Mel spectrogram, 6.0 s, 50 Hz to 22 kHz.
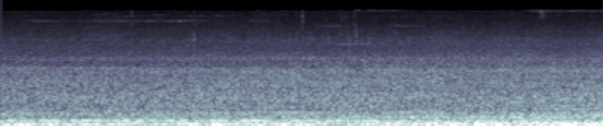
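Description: Steady low hum of approaching diesel-electric locomotives (a 44 class and a 45 class) not yet in sight, heard as an even engine drone with no clear rise or fall.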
